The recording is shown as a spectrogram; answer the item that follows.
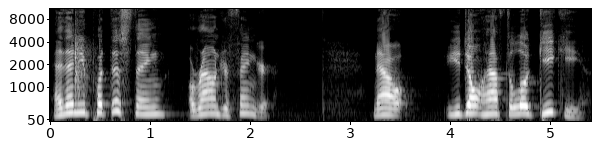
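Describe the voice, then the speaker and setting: A product reviewer with a high voice presents a casual gadget demo at a measured pace, and the recording is clean. He explains conversationally, asks himself questions, and often checks in with the listener by saying "okay?"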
